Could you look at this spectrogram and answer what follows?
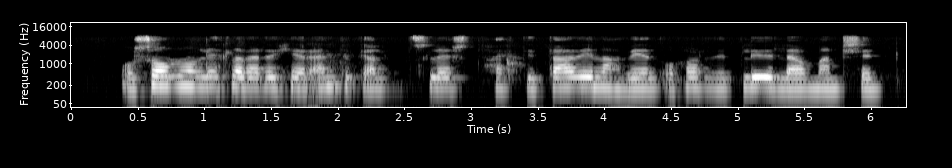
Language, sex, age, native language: Icelandic, female, 50-59, Icelandic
